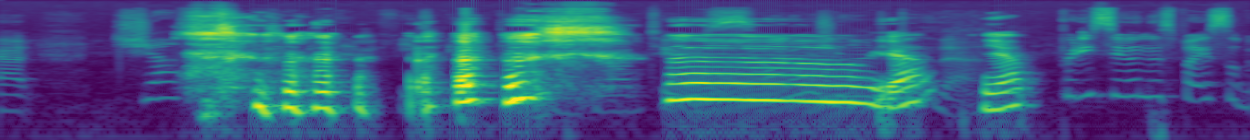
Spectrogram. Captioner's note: laughter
